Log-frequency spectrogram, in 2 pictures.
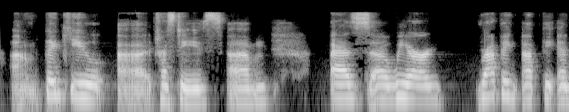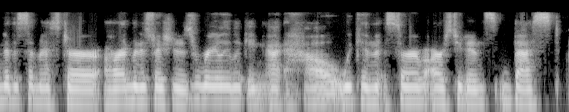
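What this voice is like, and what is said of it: Voice affected by a cold. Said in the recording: “I have a cold today”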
